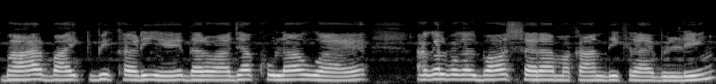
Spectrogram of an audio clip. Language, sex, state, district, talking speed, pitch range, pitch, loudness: Hindi, female, Delhi, New Delhi, 150 wpm, 200-220 Hz, 210 Hz, -14 LUFS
